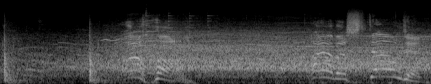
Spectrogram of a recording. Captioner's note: bell dings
